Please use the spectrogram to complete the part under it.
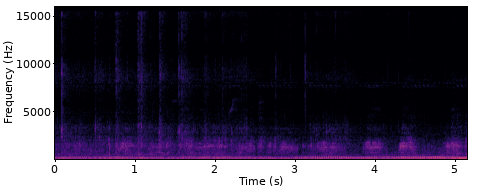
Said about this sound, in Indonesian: Saking bahagianya meri-meri tersebut terngiang-ngiang.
